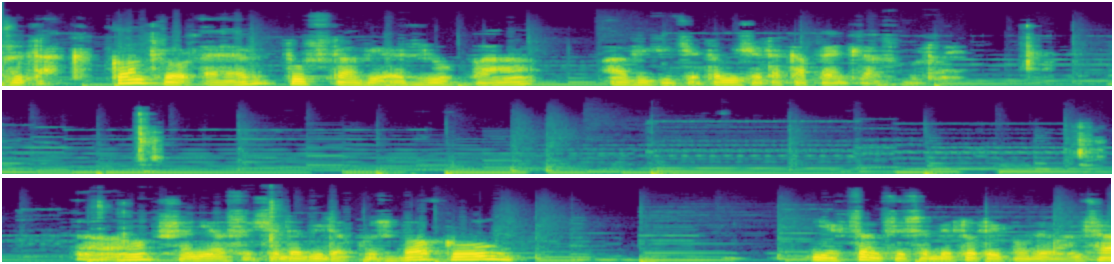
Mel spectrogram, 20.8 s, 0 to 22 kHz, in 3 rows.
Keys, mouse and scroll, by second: 0.9 ctrl+r, 11.2 click, 11.9 scroll down 1, 12.1 middle click, 13.6 KP_3, 14.6 shift+middle click, 16.4 click, 19.3 click.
